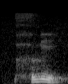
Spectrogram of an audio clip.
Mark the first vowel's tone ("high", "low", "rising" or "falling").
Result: falling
